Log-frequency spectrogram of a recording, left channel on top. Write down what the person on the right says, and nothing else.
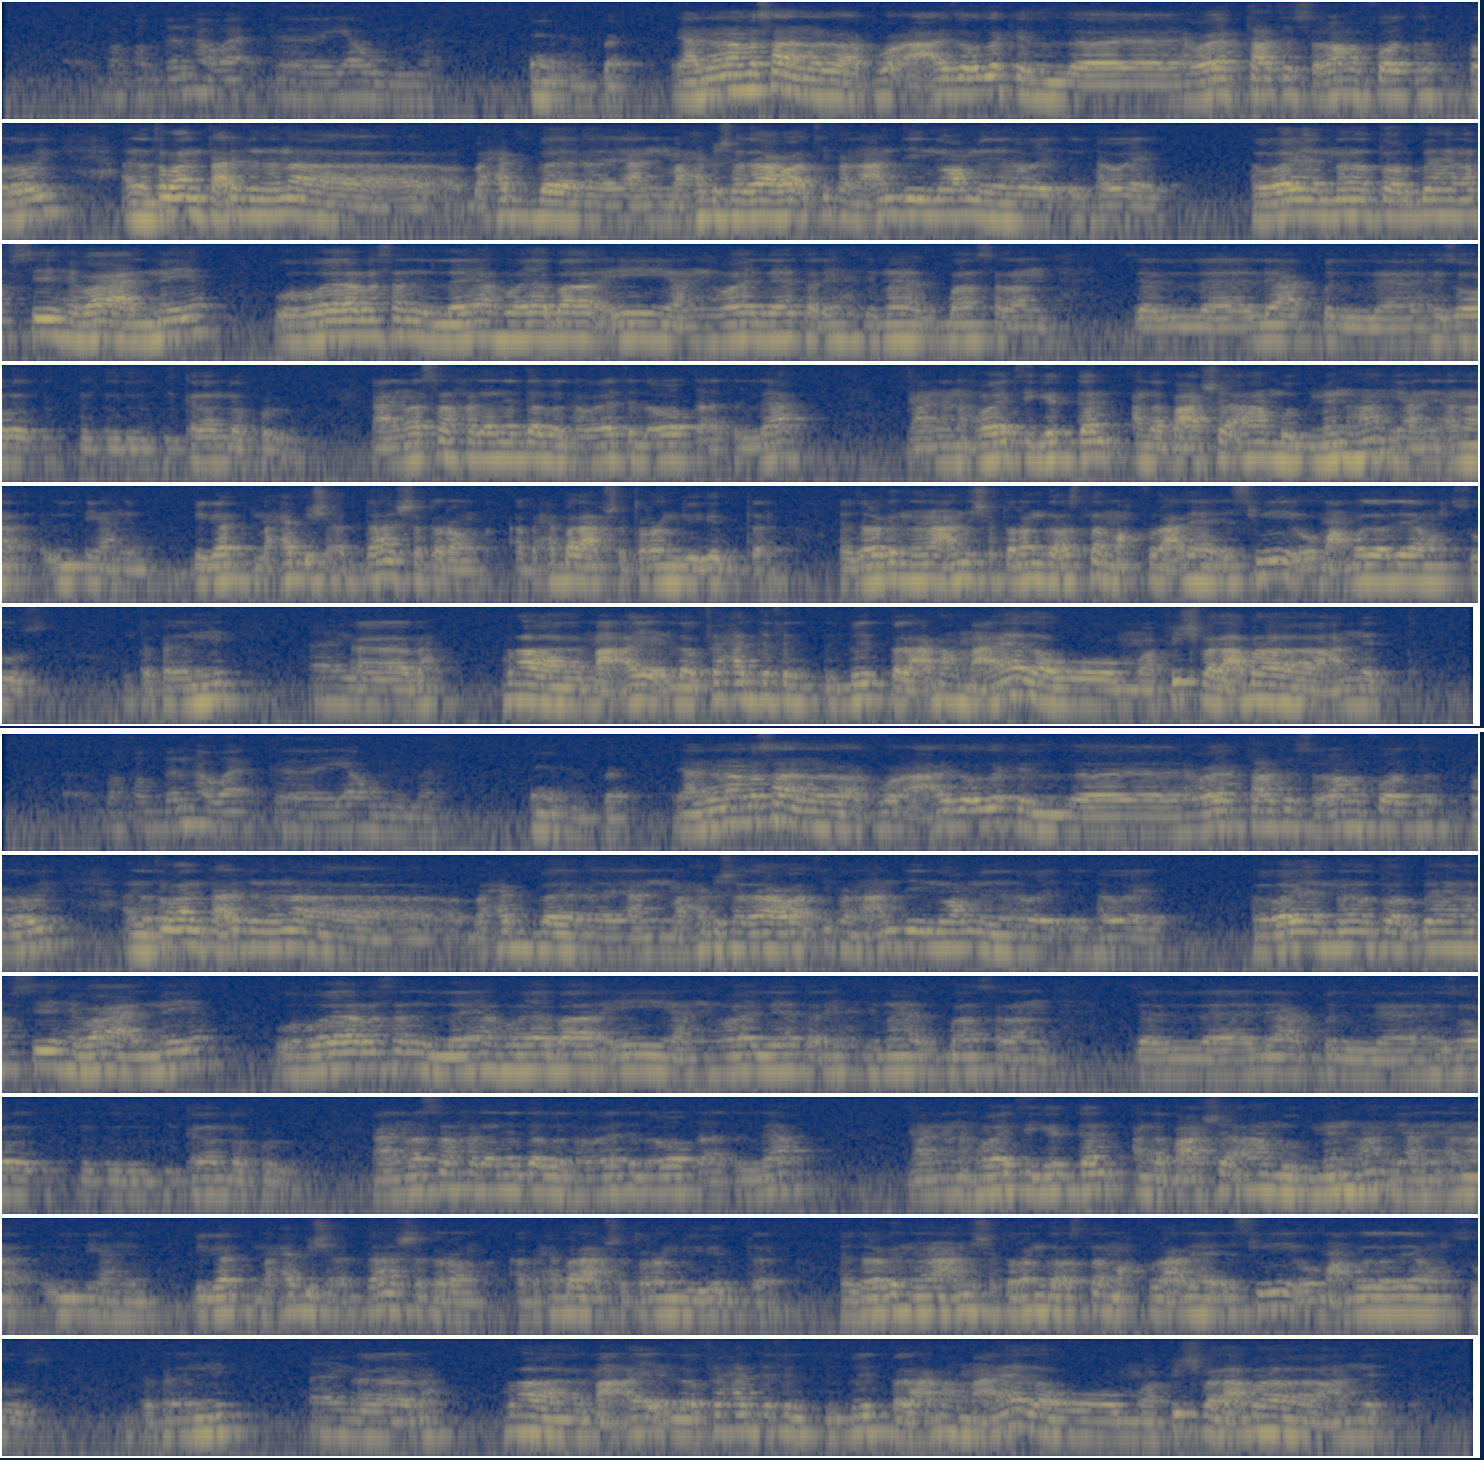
بفضلها وقت آه، يومي مثلا
ايوه
ايوه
